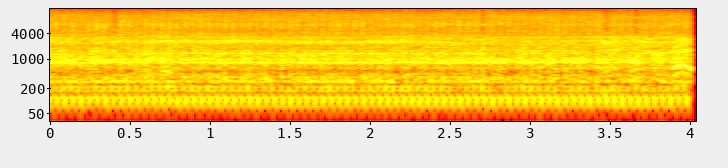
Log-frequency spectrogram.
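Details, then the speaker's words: Yamaha YBR 125 single-cylinder after swapping in a used engine, replacing one that rattled with no power from a suspected failed crank bearing: steady putter at about four beats a second, no rattle or misfire. It is idling cleanly. "Yeah. Sounds spot on, I think. Definitely better than the last one."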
